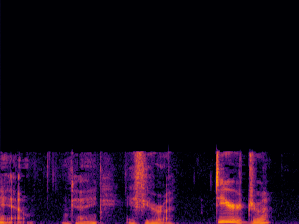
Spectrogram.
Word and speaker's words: Deirdre: it's an i am okay if you're a deirdre it's a trookie so uh why does any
